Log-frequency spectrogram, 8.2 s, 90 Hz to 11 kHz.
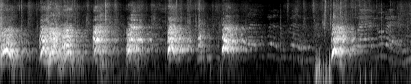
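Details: Long-coat German Shepherd offered for sale; a steady run of loud, rough barks about one every 0.7 seconds, a short pause, then a final bark.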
